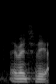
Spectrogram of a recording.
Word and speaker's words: eventually: Don't forget to pronounce eventually with a ch.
